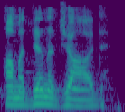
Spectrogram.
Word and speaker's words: Ahmadinejad: Iranian President Mahmoud Ahmadinejad, and let the record show that I did pronounce it correctly at least once today.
